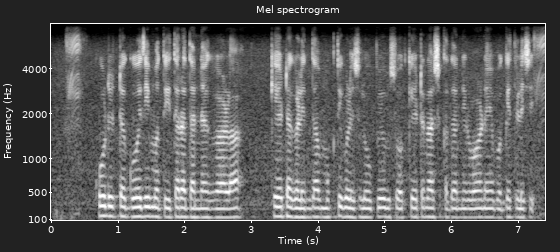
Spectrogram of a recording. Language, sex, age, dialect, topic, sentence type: Kannada, male, 18-24, Central, agriculture, question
